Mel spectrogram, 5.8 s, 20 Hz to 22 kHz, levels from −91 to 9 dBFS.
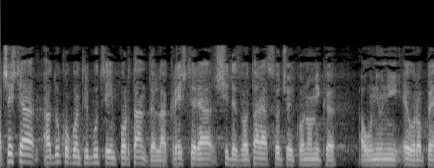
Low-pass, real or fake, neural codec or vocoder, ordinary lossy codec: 7.2 kHz; real; none; MP3, 64 kbps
